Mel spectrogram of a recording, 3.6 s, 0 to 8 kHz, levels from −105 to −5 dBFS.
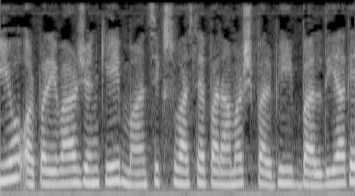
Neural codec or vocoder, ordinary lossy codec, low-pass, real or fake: none; MP3, 48 kbps; 7.2 kHz; real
